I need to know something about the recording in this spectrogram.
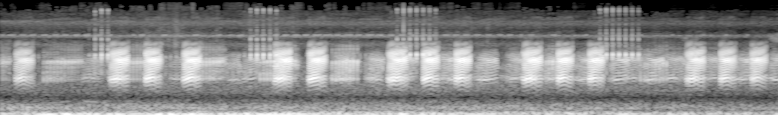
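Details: A night chorus at a frog pond in Pasir Ris Park, Singapore: three small chorus frog species give rapid, overlapping croaks, several calls every second; they call in large numbers after rain.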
